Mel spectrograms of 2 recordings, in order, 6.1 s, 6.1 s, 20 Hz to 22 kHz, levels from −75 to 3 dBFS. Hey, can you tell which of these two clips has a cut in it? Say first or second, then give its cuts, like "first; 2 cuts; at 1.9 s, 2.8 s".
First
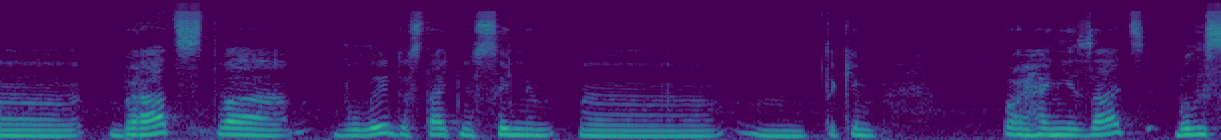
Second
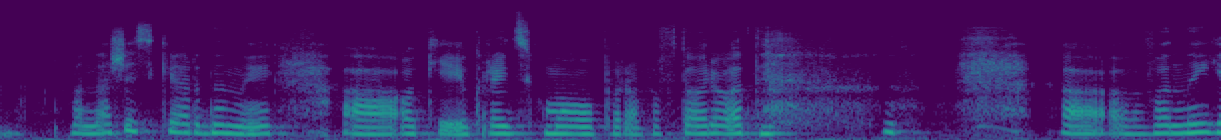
first; 1 cut; at 1.6 s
